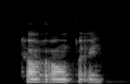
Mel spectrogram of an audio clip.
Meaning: second-person plural simple future of corrompre
- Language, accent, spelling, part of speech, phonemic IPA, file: French, Canada, corromprez, verb, /kɔ.ʁɔ̃.pʁe/, LL-Q150 (fra)-corromprez.wav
